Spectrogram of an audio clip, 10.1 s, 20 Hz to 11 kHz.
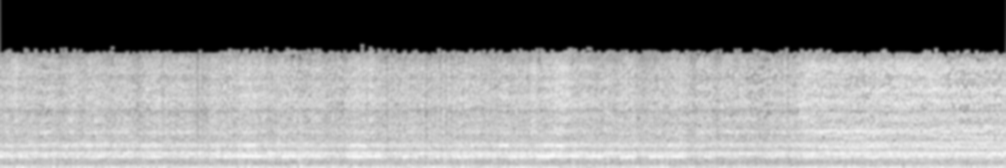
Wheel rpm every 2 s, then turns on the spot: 210, 210, 210, 220, 210.
none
